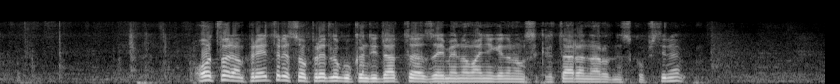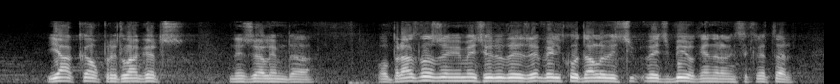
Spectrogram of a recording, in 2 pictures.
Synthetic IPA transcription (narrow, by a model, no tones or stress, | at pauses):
o̞t̪ʋaɾampɾeːt̪ɾesopɾed̪lˠo̞ɡukand̪id̪aːt̪azaime̞noʋaːɲe̞ɡe̞neɾalnoɡse̞kɾet̪aːɾanaːɾo̞d̪ne̞skupʃt̪ine̞ | jaːkaopɾe̞d̪lˠaːɡat͡ʂ | ne̞ʒelimd̪a | obɾazlˠaʒemimajut͡ɕeʋid̪oud̪ajeʋe̞ʎkoːd̪aloʋit͡ɕʋe̞t͡ɕbio̞ɡe̞ne̞ɾalˠnise̞kɾet̪aɾ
